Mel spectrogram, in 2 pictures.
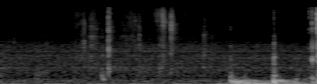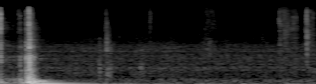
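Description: A sports card being fitted into a clear hard plastic holder: light plastic clicks, a low thud about two seconds in, then a sharp snap with a thump about three and a half seconds in, the loudest sound, and a last faint click near the end.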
